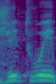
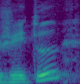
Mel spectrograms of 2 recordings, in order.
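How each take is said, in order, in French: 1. Le mot se termine par le son oué. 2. Le mot se termine par la voyelle eu. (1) "dans l'amiénois" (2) "dans le vimeux"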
